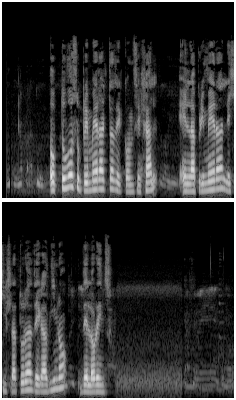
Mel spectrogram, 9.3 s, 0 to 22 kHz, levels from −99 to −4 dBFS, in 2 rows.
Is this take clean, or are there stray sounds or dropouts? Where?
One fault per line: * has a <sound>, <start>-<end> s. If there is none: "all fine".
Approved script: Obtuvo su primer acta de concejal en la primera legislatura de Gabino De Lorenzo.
all fine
